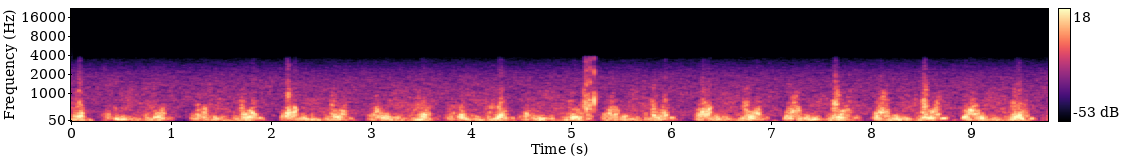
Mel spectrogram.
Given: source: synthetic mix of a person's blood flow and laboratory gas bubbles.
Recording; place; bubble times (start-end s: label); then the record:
Doppler ultrasound of blood flow; precordium
5.10-5.26 s: bubbles
From the record:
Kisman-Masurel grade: 113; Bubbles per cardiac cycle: 1 to 2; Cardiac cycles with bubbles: 1 to 10%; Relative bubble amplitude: loud (0.450 to 0.775); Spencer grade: 1 (occasional bubble signal discernible with the cardiac motion signal, with majority of cardiac periods free of bubbles); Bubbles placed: only in the low amplitude regions of the cardiac cycle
